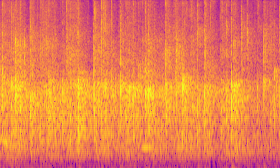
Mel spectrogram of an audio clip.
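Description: An audience applauds steadily, many hands clapping together in a dense, continuous wash of sound that stays fairly loud and even from start to finish.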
